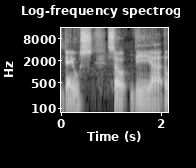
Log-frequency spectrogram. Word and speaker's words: Zeus: one of course so in English you say that Zeus Zeus Zeus and of course in Italian we say Zeus Zeus now what happens in um in ancient Greek pronunciation there well the oldest standardized for the pronunciation would be that classical attic one that most people are interested in is Deus so the the letter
